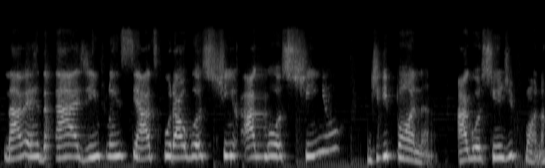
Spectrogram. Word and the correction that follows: Agostinho de Hipona: Falei certo, meninas? Agostinho de Hipona.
